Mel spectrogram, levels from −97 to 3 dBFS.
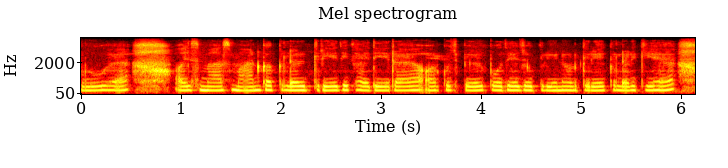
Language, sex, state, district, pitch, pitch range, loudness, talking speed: Hindi, female, Chhattisgarh, Jashpur, 210 Hz, 210-220 Hz, -17 LUFS, 225 wpm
